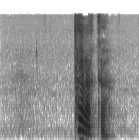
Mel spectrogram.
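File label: "taraka", Māori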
